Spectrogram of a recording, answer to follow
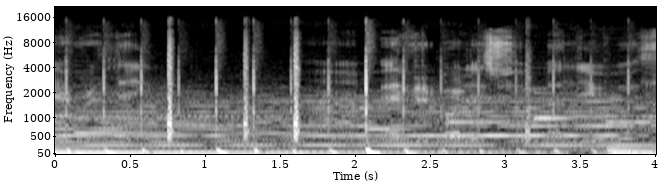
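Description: Experimental electronic music: a deep held bass hum and several sustained synth tones under a run of sharp percussive clicks. A heavier bass swell comes back near the end.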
